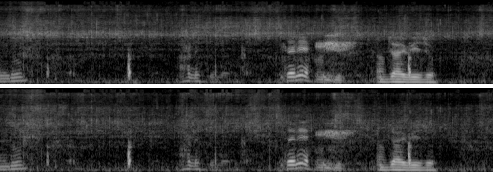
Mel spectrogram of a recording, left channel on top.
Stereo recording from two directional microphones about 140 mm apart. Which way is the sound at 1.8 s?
20° right (ahead or behind).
